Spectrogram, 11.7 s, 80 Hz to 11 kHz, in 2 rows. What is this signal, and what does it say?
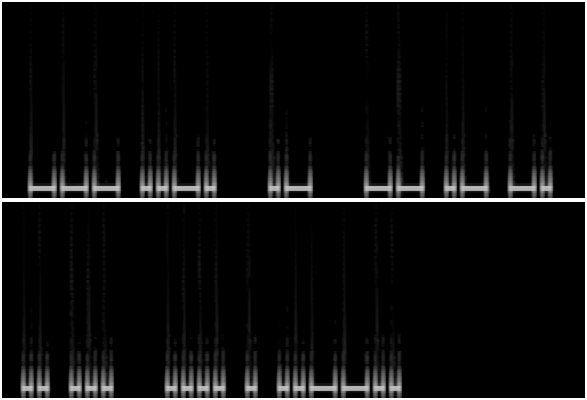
Morse code, heard as a keyed tone, about 15 wpm, 700 Hz. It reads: OF A MAN IS HE?
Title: Sentences from Top 1300 Words 15wpm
